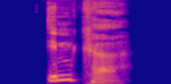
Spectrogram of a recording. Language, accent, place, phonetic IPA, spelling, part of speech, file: German, Germany, Berlin, [ˈɪmkɐ], imker, verb, De-imker.ogg
- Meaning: inflection of imkern: 1. first-person singular present 2. singular imperative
